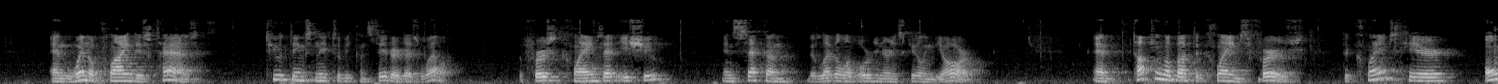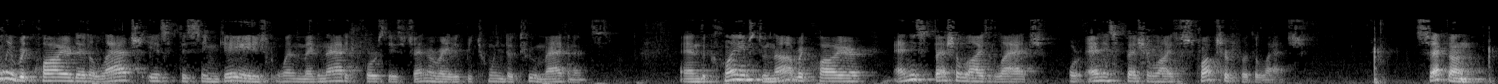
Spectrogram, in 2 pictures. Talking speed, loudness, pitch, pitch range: 140 wpm, -23 LUFS, 150 Hz, 130-175 Hz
